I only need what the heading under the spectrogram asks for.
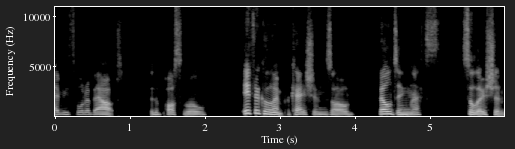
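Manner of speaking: normal talking voice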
